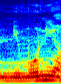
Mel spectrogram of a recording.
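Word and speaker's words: pneumonia: प हो ध्यान रखना ए से पहले अगर प हो गया तो वहा प को नहीं पढ़ निमोनिया हो गया इसका स्पेलिंग देखि हमने प प जो प्रोस नहीं करने है एन से बोल रहे है क्योंकि य प साइलेंट है ए से पहले प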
